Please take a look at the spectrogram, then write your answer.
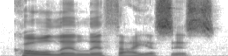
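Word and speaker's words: cholelithiasis: co colither colla there's double there's a l syllables cole thiassis chole lithiasis say that with me cholethithias cholithiasis noun from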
